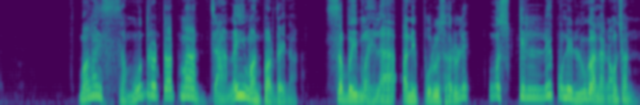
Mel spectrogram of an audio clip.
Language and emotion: Nepali, disgusted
